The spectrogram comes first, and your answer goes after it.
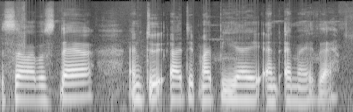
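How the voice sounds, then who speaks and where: There is noticeable background noise as a woman speaks with a German accent. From Germany. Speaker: photographer. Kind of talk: interview. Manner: hesitant, many fillers.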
